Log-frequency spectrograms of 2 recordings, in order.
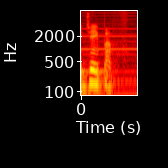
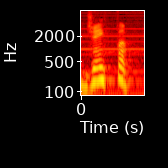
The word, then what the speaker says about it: Japheth: I hear a lot of people say Japheth. No, it's Japheth.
